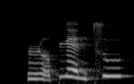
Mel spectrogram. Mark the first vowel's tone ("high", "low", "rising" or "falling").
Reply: low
